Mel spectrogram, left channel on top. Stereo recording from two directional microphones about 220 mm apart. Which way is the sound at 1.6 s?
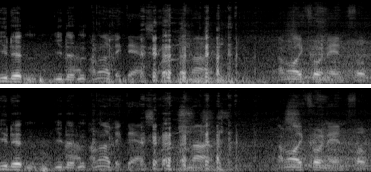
30° left (ahead or behind).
